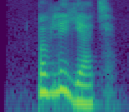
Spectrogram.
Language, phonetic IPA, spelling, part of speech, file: Russian, [pəvlʲɪˈjætʲ], повлиять, verb, Ru-повлиять.ogg
- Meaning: 1. to influence, to have an influence 2. to affect, to govern 3. to have effect, to have action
